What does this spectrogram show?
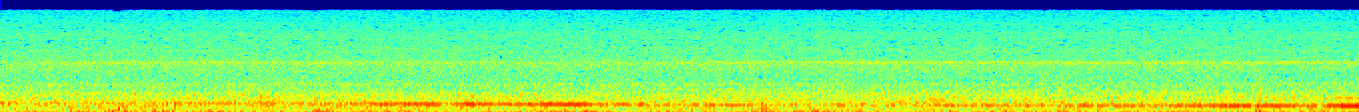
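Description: Mumbai suburban electric local train running, heard from inside the coach: a steady rumble and rail noise under an electric motor whine that slowly falls in pitch as the train slows.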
